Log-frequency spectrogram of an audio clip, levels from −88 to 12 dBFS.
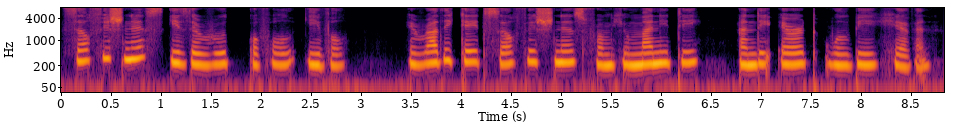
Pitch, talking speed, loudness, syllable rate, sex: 230 Hz, 115 wpm, -17 LUFS, 4.3 syllables/s, female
